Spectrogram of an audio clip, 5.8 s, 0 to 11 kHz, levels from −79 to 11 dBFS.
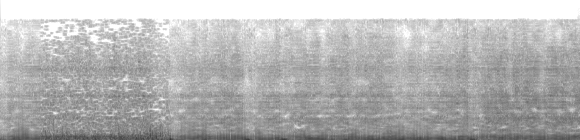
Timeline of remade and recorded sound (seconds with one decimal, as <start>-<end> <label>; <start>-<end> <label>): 0.0-0.4 remade; 0.4-1.7 recorded; 1.7-5.8 remade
